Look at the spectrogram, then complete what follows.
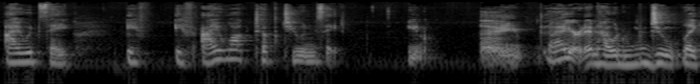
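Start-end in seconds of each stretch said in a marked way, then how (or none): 3.6-4.4 exaggerated, over-the-top whiny voice. Demonstrating how they would complain to someone, in an exaggerated whiny voice. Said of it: "an exaggerated whiny voice".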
